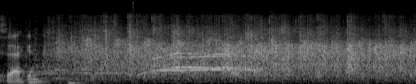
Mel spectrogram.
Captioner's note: audience applauding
